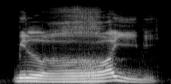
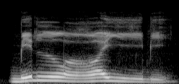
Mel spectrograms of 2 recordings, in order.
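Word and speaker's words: بالغيب: Bil ghaibi Bil ghaibi Huruf gho juga tidak terlalu berlebihan bukan Bil gaibi tetapi Bil ghaibi halus dan juga di sini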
